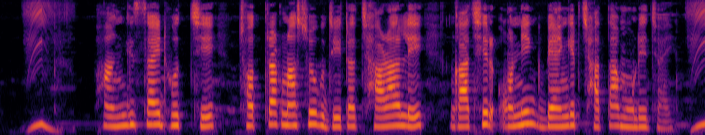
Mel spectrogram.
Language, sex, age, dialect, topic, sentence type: Bengali, female, 18-24, Northern/Varendri, agriculture, statement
